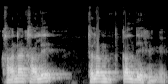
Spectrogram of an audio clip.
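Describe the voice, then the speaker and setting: A man's voice: mid-range voice, very animated, unhurried. A teasing young man who laughs off every scare, voiced by a male storyteller. He talks to his friend in an easy, mocking way. The recording is roomy and dull, like lo-fi. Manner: mocking, brushes off fears.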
